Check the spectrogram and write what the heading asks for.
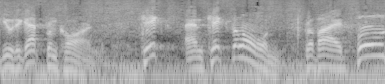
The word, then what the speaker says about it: Kix: foods remember how the flavor of kicks has won america and look for that seal of acceptance of the council on food cakes is spelled k-i-x another tool made famous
